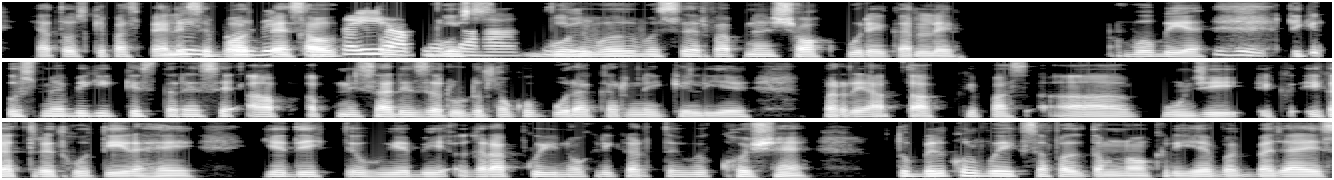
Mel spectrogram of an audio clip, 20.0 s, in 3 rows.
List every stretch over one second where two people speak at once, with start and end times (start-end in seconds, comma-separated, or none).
0.9-3.0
